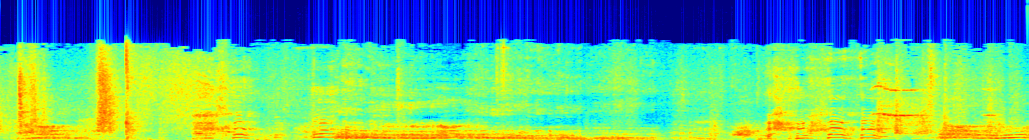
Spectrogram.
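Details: Husky Key greeting friend Sherpa on his birthday: continuous warbling, yodel-like vocal sweeps that rise and fall again and again, tangled with excited human voices and background noise.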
